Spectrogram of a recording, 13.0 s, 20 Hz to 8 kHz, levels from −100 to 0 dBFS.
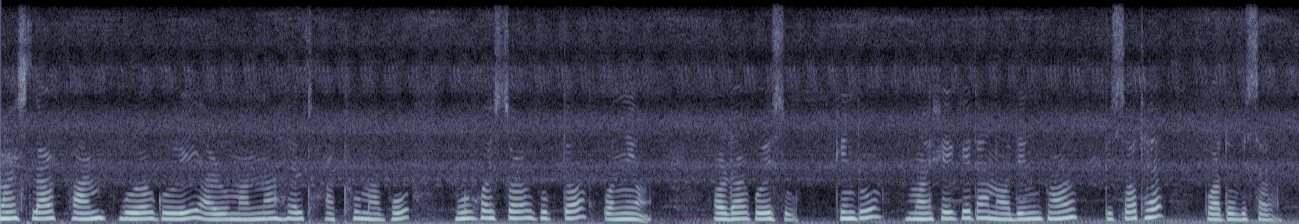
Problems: background sounds at intervals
